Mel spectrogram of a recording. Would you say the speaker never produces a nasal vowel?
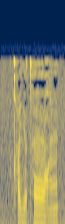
no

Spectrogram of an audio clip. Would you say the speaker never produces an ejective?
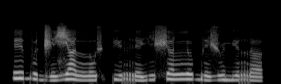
yes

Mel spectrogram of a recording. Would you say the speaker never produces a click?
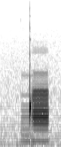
no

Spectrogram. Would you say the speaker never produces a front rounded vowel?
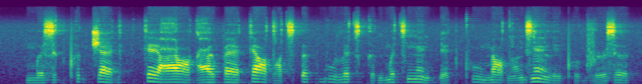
yes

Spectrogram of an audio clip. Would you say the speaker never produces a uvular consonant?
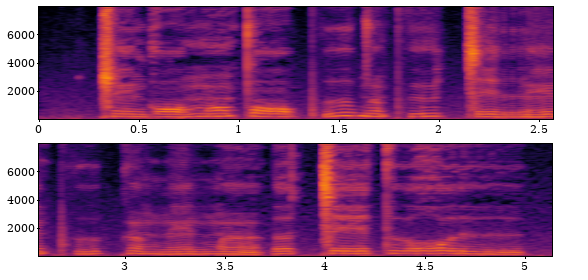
no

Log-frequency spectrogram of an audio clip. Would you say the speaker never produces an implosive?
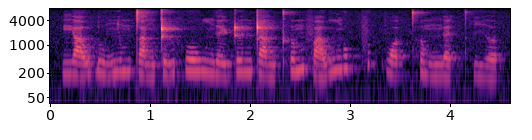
no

